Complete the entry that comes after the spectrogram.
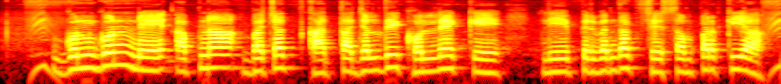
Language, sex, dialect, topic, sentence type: Hindi, male, Marwari Dhudhari, banking, statement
